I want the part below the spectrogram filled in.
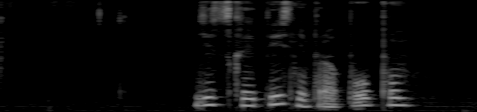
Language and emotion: Russian, neutral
